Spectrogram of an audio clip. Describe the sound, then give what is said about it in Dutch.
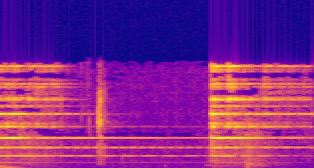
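A clock chimes with steady, ringing tones that hang in the air throughout, fairly quiet, while a couple of brief, soft rustling noises pass over it. “de klok. Oh, Kijk.”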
